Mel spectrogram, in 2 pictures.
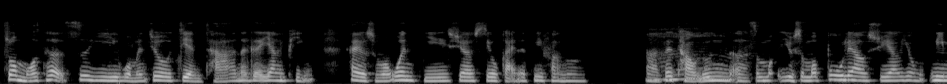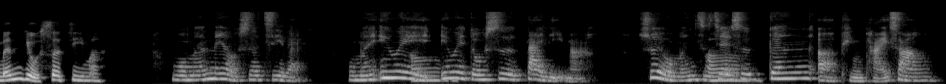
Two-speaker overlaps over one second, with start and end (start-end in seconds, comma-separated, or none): none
